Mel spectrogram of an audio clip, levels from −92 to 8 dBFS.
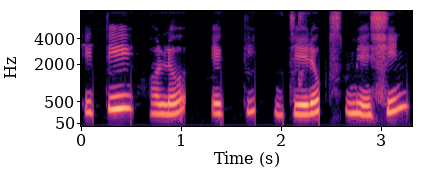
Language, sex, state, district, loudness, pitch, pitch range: Bengali, female, West Bengal, Cooch Behar, -16 LUFS, 240 Hz, 220-290 Hz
